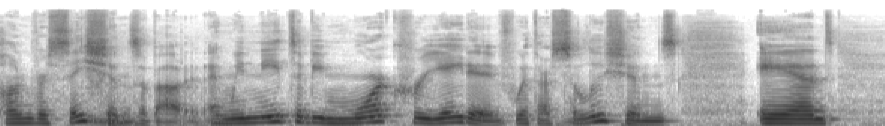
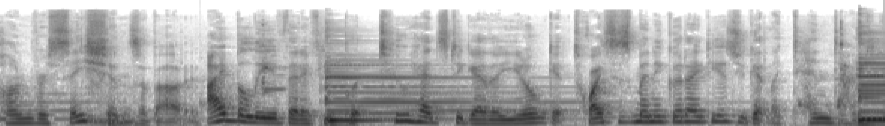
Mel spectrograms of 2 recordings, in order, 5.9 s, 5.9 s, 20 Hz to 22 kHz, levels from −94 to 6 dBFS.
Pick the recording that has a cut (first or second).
second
